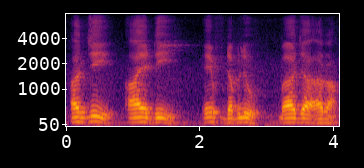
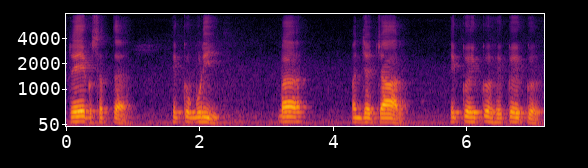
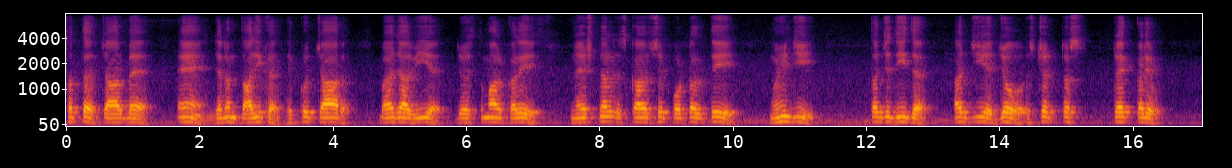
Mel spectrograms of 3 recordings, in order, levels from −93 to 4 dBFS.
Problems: none marked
